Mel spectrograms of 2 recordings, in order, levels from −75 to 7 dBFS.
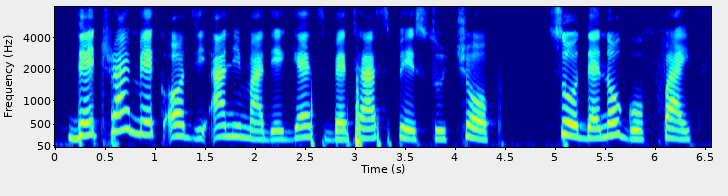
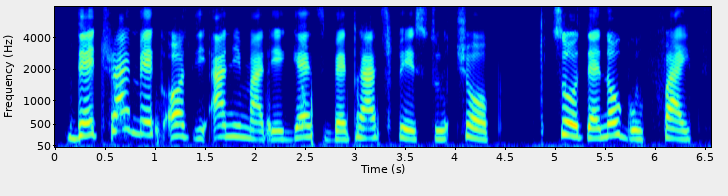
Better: first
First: none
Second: noise reduction (neural diffusion model UNIVERSE++)

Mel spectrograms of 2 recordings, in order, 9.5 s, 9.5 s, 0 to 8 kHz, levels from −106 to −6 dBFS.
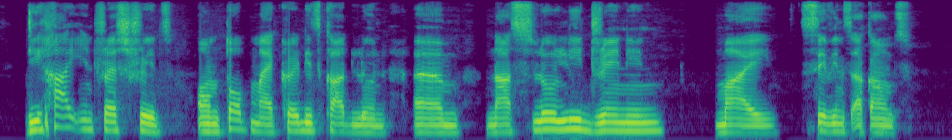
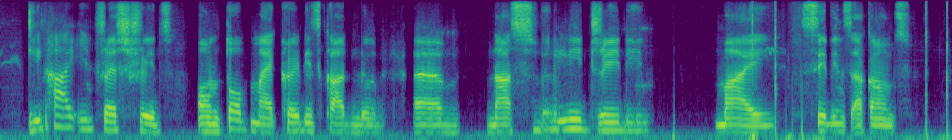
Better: first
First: none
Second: noise reduction (neural diffusion model UNIVERSE++)

